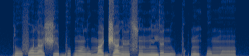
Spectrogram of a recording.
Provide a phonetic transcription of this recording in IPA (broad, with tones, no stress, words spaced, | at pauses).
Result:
ɾo˨fɔ˧la˨ ʃe˧bo˦ɡɔ̃˦˨lu˧ ma˦d͡ʒa˦˨lɛ̃˨sũ˧ nĩ˦jɛ˧nu˨ bɔ˨˦k͡pũ˧k͡po˦ mɔ̃˧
